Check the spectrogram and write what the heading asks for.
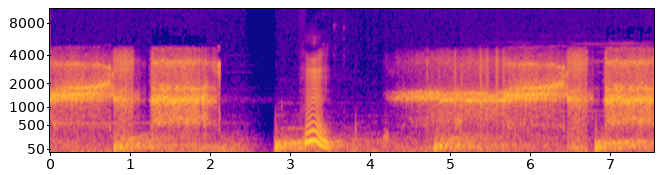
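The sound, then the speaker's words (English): Strange, harsh breathing played in reverse: long raspy noisy bursts with choppy breaks, a sudden brief silence, then a short squealing whine before the breathing resumes. No one speaks. “It is breathing weird. It's almost like clippy sounding. It almost sounds electronic to me.”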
